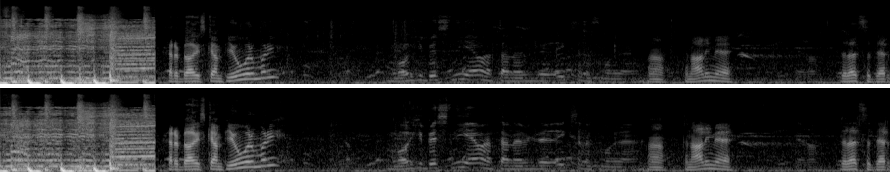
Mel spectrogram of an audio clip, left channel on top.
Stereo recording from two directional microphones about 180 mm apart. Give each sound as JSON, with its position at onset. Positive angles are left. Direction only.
{"t": 0.0, "sound": "music", "side_deg": 0}
{"t": 1.7, "sound": "speech", "side_deg": -35}
{"t": 4.3, "sound": "speech", "side_deg": 0}
{"t": 6.4, "sound": "speech", "side_deg": -25}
